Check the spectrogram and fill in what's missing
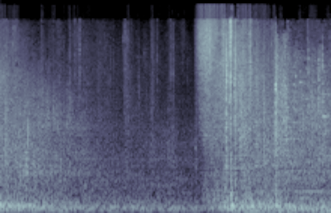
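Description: A Confringo blasting spell goes off in Hogwarts Legacy inside a tomb, a sudden bright burst of fiery crackle and rumble after a low ambient hum, with the blast tail lingering loudly to the end.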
